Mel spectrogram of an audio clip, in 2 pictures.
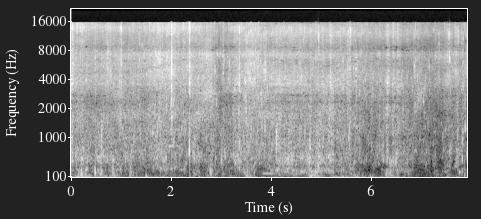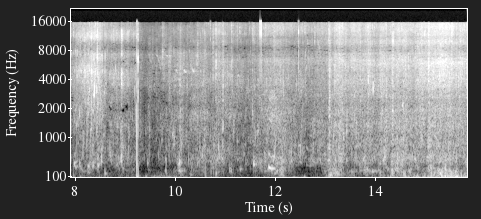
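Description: Lake water splashing and sloshing as a horse wades through the shallows and a Welsh Cob mare swims alongside, with uneven splashes throughout. A low rumble grows louder near the end.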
